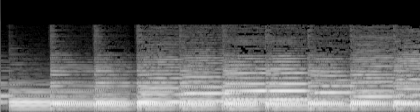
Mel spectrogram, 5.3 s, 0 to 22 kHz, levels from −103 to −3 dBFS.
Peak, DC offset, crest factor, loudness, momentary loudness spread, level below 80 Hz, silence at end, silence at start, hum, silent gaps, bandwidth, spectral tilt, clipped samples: -2 dBFS; under 0.1%; 12 dB; -16 LUFS; 4 LU; -44 dBFS; 0 s; 0 s; none; none; 7 kHz; -9 dB/octave; under 0.1%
